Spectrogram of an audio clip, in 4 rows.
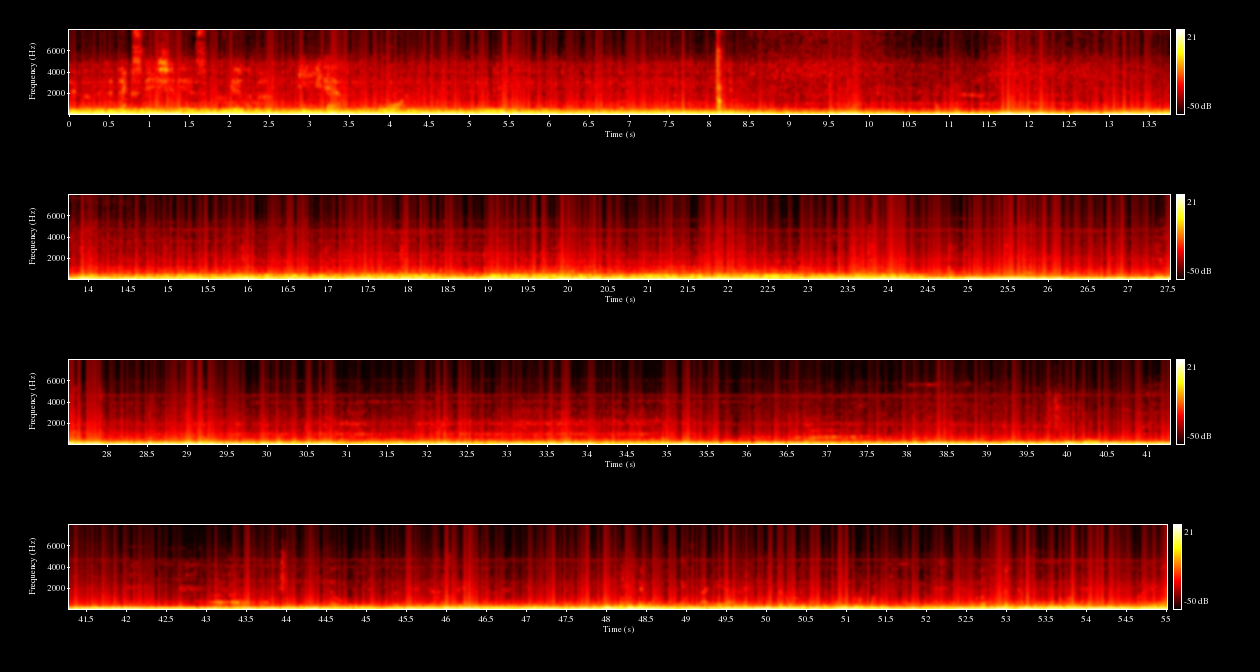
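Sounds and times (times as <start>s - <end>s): steady motor hum: 0.0s - 9.5s
train motors and wheels rumbling: 0.0s - 55.0s.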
